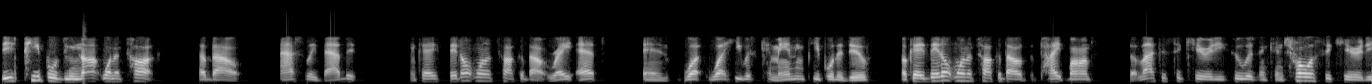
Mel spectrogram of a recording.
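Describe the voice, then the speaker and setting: Talking at a fairly quick pace, a man has an ordinary speaking voice, a fairly high pitch and ordinary pitch variation. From US Midwest, Ohio. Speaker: caller, formerly incarcerated. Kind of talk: phone-in testimony. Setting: phone call.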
